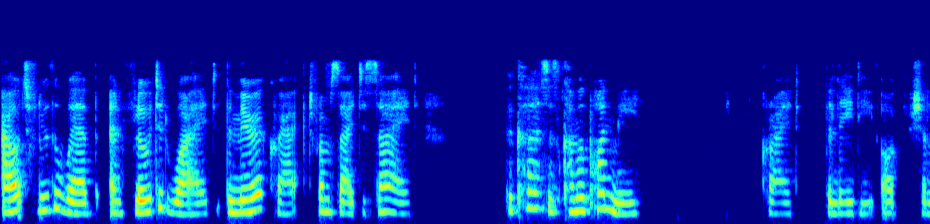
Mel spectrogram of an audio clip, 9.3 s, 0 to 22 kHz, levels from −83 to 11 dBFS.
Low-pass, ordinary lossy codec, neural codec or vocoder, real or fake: 7.2 kHz; AAC, 48 kbps; none; real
